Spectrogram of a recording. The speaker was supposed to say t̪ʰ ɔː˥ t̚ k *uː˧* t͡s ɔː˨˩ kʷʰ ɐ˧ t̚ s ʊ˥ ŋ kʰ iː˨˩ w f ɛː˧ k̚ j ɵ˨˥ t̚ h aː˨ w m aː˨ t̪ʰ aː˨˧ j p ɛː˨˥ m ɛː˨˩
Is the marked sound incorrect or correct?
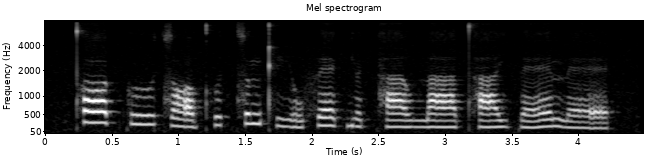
correct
